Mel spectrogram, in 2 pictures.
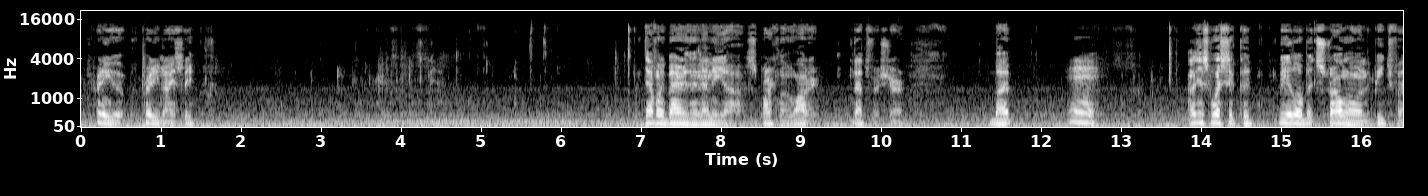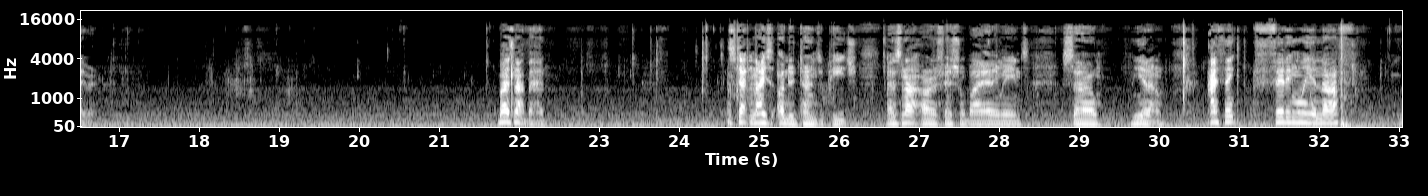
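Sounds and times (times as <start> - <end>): low car cabin rumble: 0.0 - 33.0.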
